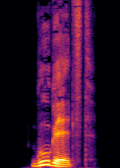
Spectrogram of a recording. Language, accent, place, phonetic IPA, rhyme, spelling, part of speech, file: German, Germany, Berlin, [ˈɡuːɡl̩st], -uːɡl̩st, googelst, verb, De-googelst.ogg
- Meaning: second-person singular present of googeln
